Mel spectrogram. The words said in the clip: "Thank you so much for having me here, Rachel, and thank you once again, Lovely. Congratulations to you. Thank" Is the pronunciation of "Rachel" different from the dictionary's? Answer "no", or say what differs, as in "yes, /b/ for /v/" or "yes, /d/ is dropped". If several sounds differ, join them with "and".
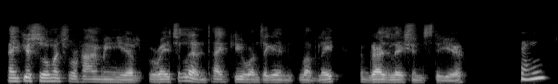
no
